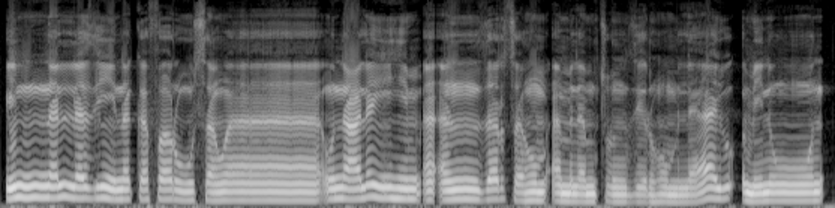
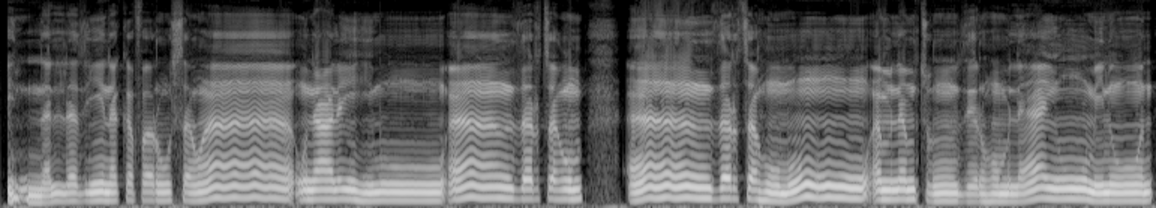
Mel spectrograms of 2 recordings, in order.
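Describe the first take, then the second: First: The vowels before the hamza are kept short. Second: The vowels before the hamza are lengthened. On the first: This is one reading tradition of the verse. "Ça c'est Hafs" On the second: This is another reading tradition of the verse. "Ça c'est Warsh. Le mad al-hamz, le mad al-mim al-jam"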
